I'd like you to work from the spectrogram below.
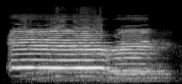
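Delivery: loud, high, long sung-out name; calling to dinner. Shown as a demonstration. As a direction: holler the name as if calling a child in. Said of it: "Call it to dinner".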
